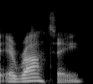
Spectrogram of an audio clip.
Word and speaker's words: Irati: And just spell that for me again. So Irati.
